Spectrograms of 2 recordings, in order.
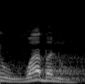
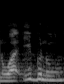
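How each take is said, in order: First: The words run together without a glottal stop. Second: A glottal stop separates wa from ibnu. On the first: The speaker calls it right. "tapi wabnu karena dia di tengah" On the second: The speaker calls it wrong. "bukan wa ibnu"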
